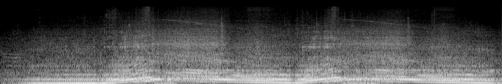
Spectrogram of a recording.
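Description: CUPRA Formentor VZ5 SUV with its five-cylinder turbo engine revved twice while stationary, each blip rising sharply and falling away, loud and close, with no speech over it.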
